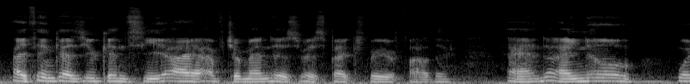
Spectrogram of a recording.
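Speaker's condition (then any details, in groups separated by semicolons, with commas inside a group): ALS; terminal; voice is going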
